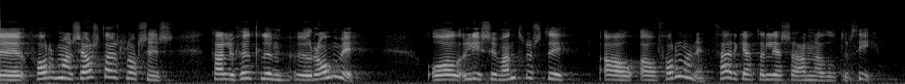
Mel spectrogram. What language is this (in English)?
Icelandic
